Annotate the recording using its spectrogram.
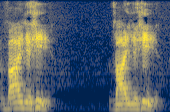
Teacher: So the final hey falls off, which means the final yod becomes a vowel instead of a consonant, and you get this lengthened form, and the emphasis, the accent here is on the end, and the initial vowel reduces. And you've got vayehi, vayehi.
